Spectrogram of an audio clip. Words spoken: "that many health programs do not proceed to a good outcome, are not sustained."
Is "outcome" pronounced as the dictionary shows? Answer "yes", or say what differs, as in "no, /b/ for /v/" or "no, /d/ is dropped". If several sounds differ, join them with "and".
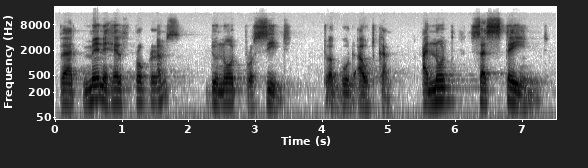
yes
